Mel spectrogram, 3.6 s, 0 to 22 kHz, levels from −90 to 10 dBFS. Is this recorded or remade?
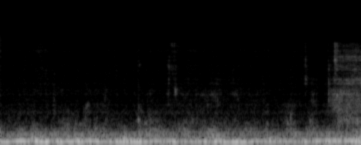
remade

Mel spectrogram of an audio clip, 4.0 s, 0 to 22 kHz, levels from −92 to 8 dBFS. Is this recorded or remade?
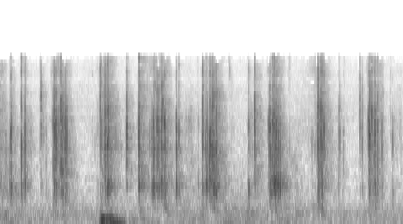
recorded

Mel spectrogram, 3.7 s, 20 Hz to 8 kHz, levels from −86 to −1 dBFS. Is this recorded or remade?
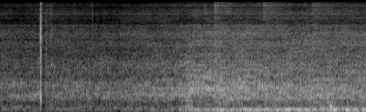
remade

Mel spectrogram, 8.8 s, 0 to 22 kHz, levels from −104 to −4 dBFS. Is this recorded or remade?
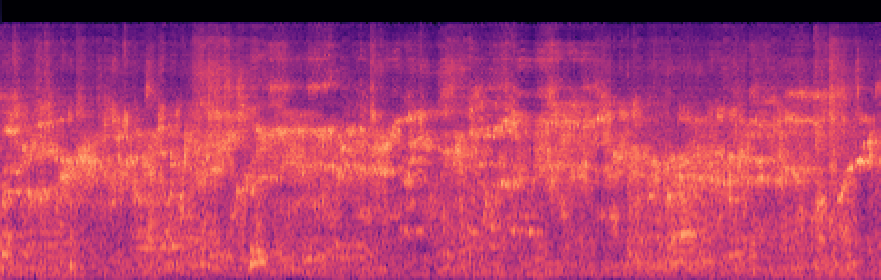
remade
